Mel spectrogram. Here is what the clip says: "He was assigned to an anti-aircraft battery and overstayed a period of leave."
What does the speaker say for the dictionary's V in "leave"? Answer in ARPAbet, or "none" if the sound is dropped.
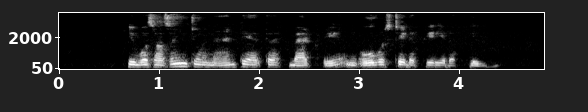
none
